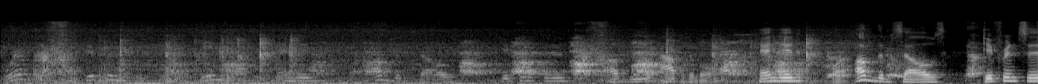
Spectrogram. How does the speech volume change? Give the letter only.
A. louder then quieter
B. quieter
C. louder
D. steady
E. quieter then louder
C.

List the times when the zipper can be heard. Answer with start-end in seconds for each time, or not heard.
0.3-0.8, 5.7-6.2.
